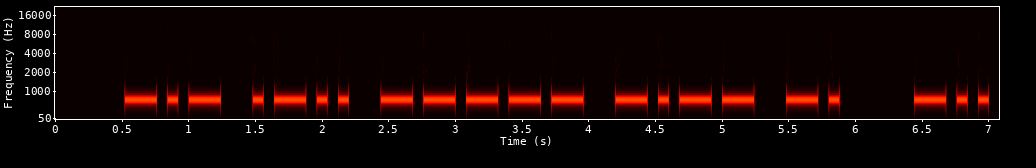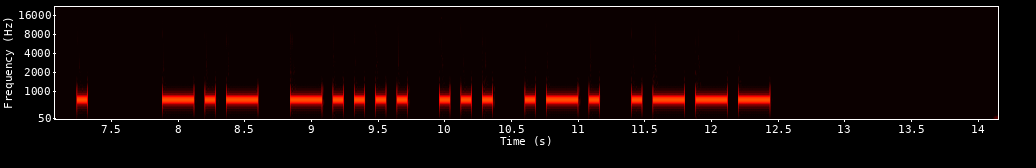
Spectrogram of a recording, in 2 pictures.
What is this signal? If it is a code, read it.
Morse code, heard as a keyed tone, about 15 wpm, 700 Hz. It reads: KL0YN DE K6SRJ
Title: USA Callsign DE Callsign - 5 Characters - 15wpm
